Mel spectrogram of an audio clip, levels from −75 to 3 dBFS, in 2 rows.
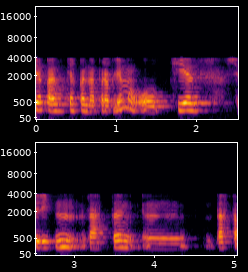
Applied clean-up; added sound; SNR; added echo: neural mask model Resemble Enhance denoiser.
